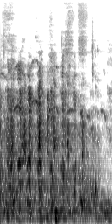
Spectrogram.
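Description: Chuckling laughter.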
